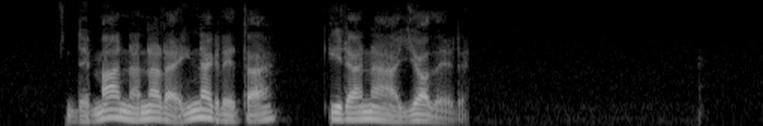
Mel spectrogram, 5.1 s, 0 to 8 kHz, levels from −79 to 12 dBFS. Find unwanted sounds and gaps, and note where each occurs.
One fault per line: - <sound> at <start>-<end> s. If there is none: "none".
none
